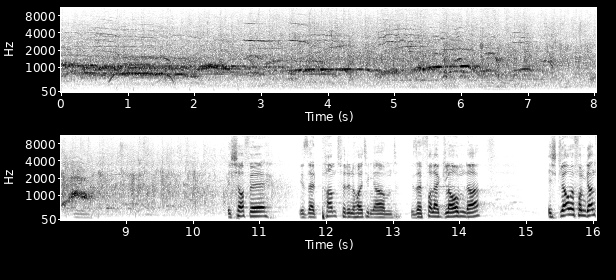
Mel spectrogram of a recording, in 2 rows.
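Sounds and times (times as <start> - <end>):
scattered whoops and cheers: 0.0 - 9.3
large crowd applauding: 0.0 - 11.6
speech: 10.6 - 14.5, 15.3 - 16.0.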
